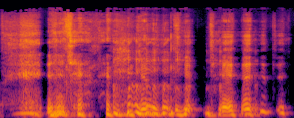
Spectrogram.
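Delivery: high-pitched run of chuckles; sustained high laugh; laughter. Real, not acted. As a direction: laugh it out in a long, high burst. Laughs at own remark.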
